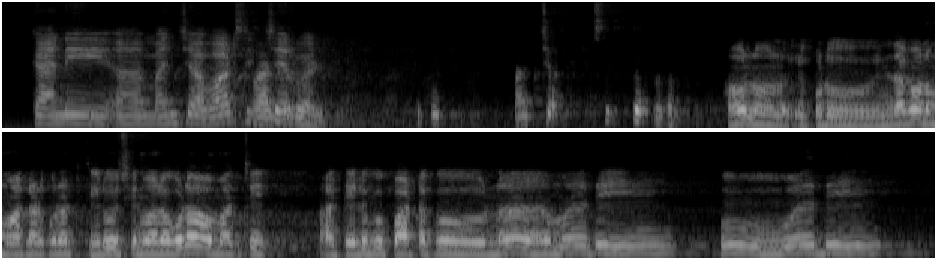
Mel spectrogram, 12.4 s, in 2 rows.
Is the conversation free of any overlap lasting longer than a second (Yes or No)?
Yes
